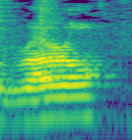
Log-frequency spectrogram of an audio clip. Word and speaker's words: rural: Like Earl, with an R at the beginning of it. It's like rural. Rural. Just say it like you're saying Earl. Try to say with an R in the front of it. Try to say without a W sound. There ain't no W sound.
